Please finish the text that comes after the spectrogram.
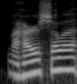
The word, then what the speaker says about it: Mahershala: Mahershala, I think is how you pronounce it. Mahershala, yeah.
